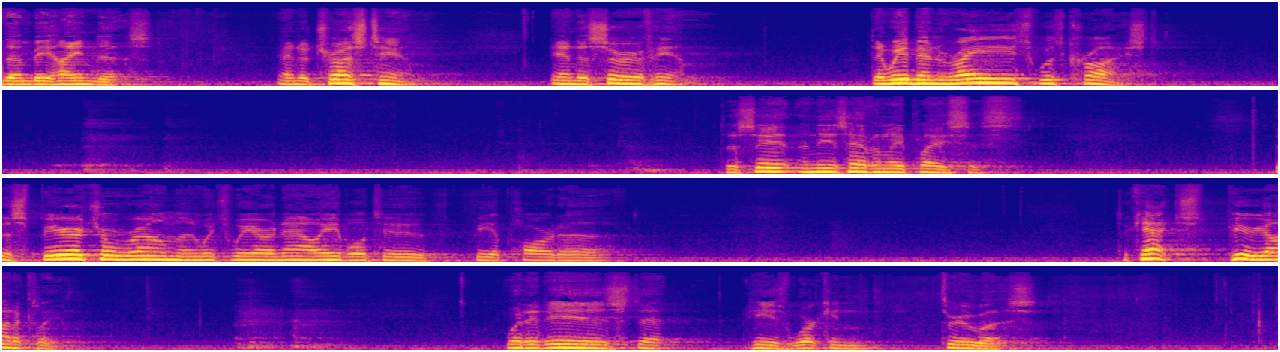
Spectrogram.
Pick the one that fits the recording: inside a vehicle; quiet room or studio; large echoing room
large echoing room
